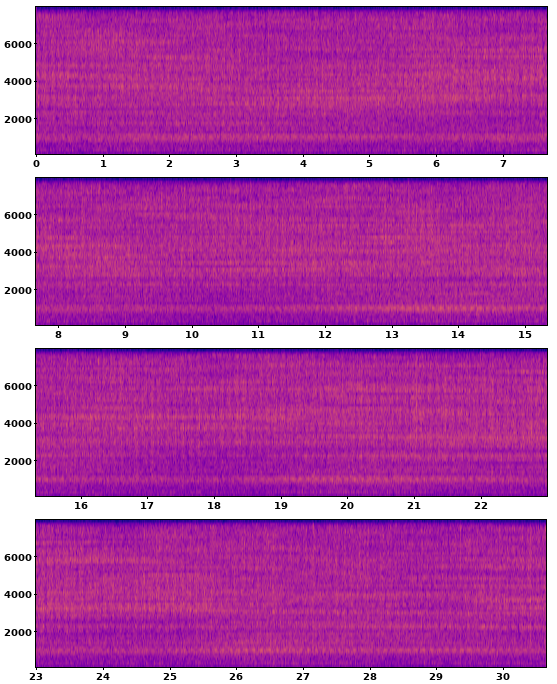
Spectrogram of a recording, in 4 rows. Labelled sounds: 5.4	5.8	vessel noise, 5.2 to 5.5 kHz
12.7	13.0	vessel noise, 4.7 to 4.9 kHz
28.3	28.6	vessel noise, 7.6 to 7.9 kHz
29.5	30.6	vessel noise, 3.2 to 3.7 kHz

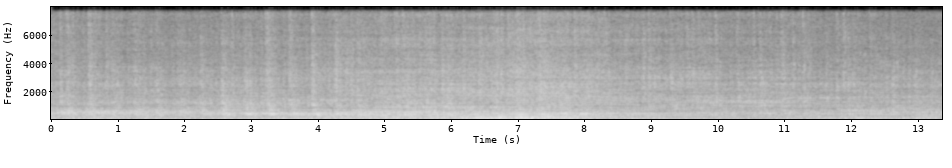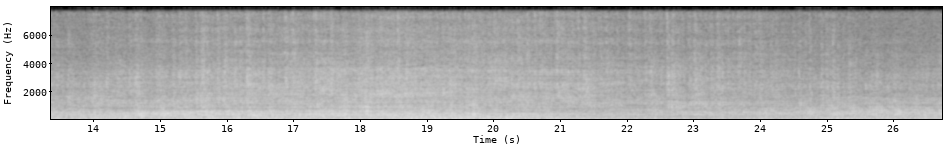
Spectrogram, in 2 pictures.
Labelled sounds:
22.6	22.9	vessel noise, 0.86 to 1.1 kHz

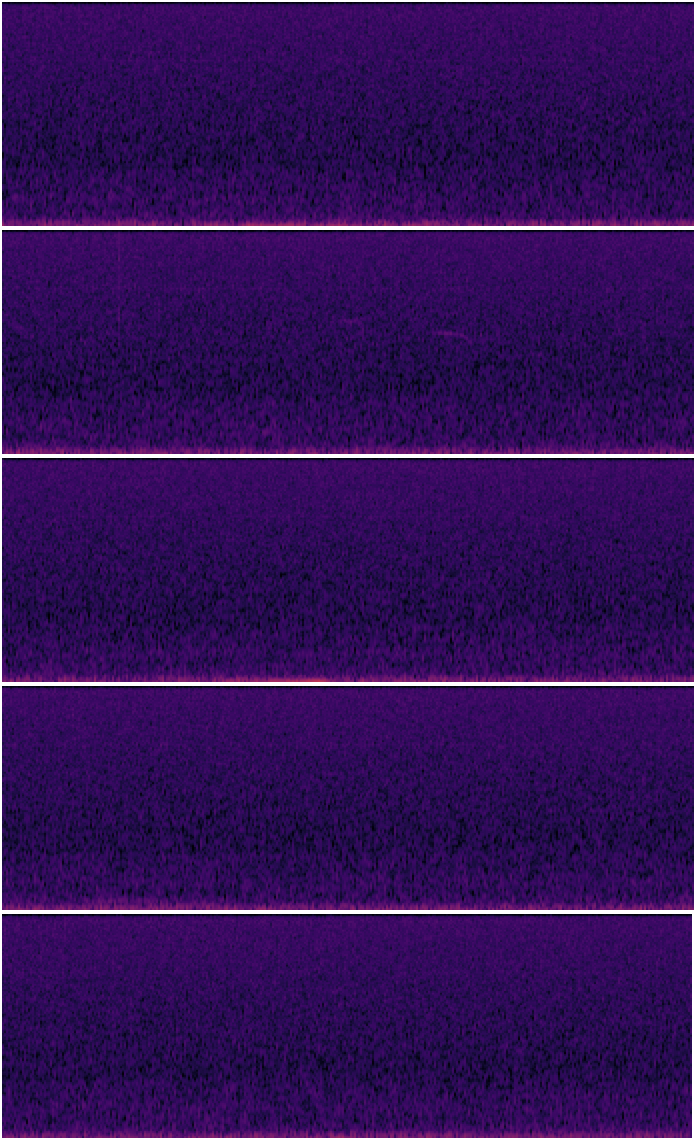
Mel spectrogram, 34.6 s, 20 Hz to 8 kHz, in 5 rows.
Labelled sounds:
11.2	11.6	killer whale, Bigg's (transient), 1.7 to 2.0 kHz

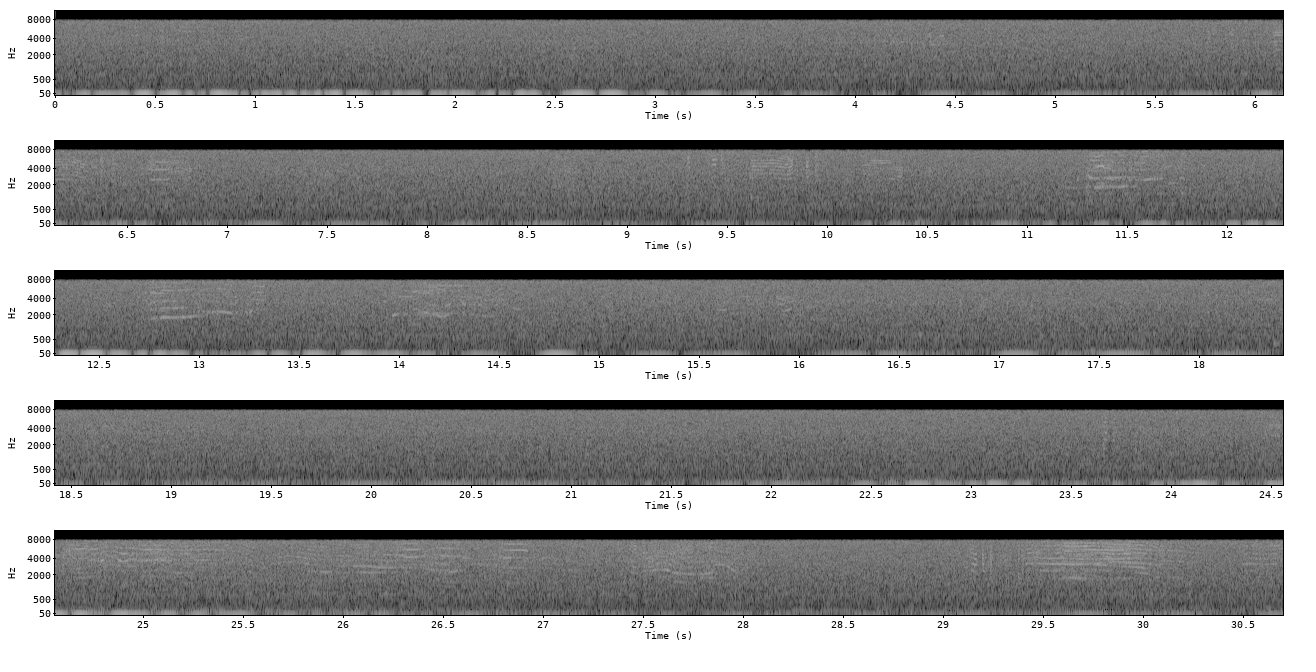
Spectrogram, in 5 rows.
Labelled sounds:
9.6	9.8	Pacific white-sided dolphin, 3.0 to 3.3 kHz
11.2	11.6	Pacific white-sided dolphin, 1.7 to 3.0 kHz
12.8	13.2	Pacific white-sided dolphin, 1.6 to 5.8 kHz
25.0	26.4	Pacific white-sided dolphin, 2.7 to 5.7 kHz
27.6	27.9	Pacific white-sided dolphin, 2.0 to 2.2 kHz
29.4	30.1	Pacific white-sided dolphin, 2.9 to 7.2 kHz

